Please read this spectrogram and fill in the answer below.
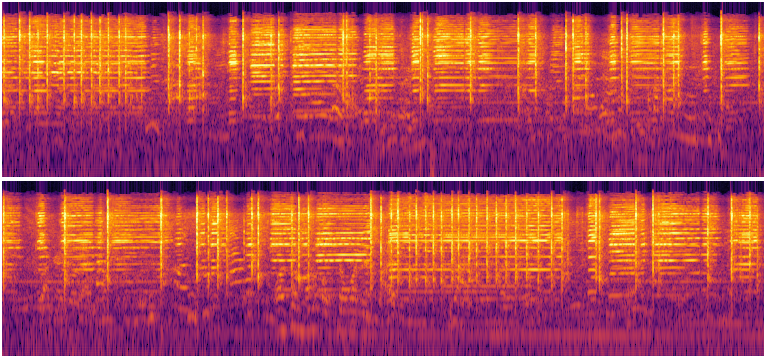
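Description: Harmonica played live, a run of bright chords and notes in quick rhythm with short breaks between phrases.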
